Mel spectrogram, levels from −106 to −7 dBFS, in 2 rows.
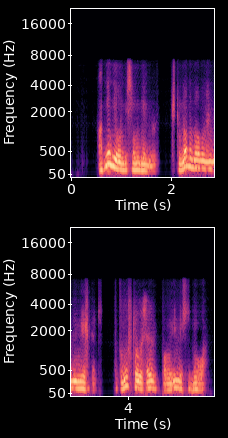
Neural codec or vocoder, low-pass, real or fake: codec, 16 kHz, 0.5 kbps, FreqCodec, smaller model; 7.2 kHz; fake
